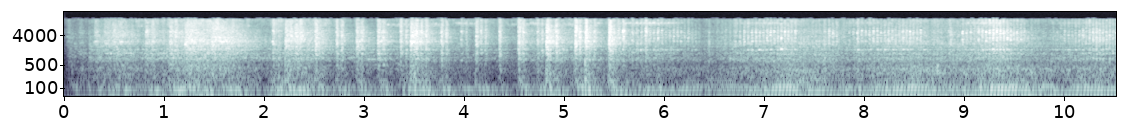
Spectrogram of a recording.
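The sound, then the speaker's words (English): The 60-horsepower 9.2-litre engine of an old Mercedes racing car at a rally runs loud and continuous, with a rough, clattering beat of rapid firing over a deep rumble, briefly rising and settling again. “The 60-horsepower 9.2-litre engine is a formidable machine even today.”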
